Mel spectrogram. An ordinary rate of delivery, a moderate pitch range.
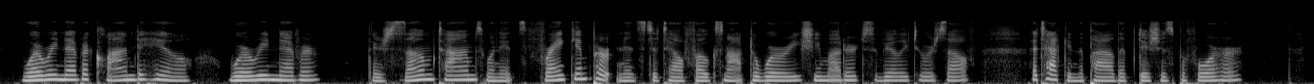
Yes: average, 145 wpm; average, 3.0 semitones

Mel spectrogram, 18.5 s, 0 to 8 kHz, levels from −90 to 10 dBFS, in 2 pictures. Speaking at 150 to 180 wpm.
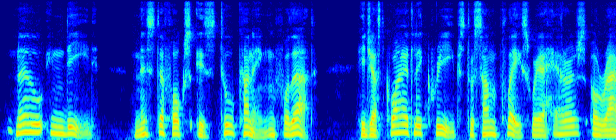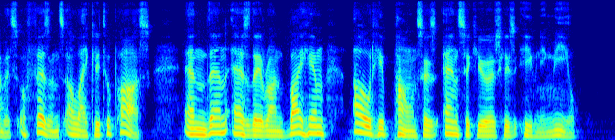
No: slow, 135 wpm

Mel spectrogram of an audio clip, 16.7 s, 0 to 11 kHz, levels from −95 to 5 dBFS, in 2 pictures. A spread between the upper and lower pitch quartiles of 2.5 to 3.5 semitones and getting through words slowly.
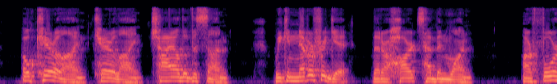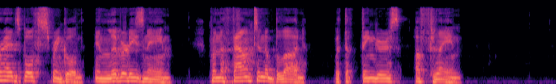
No: average, 5.2 semitones; slow, 120 wpm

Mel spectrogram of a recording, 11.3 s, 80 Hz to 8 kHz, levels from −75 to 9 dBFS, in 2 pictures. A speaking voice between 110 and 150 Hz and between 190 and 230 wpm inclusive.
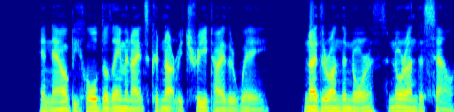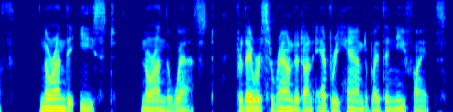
No: low, 100 Hz; average, 195 wpm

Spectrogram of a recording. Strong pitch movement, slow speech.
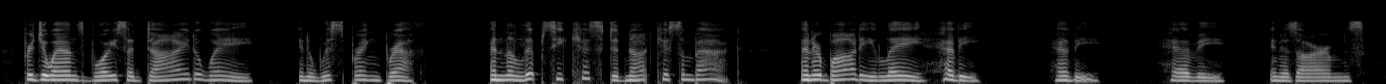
No: average, 3.3 semitones; slow, 130 wpm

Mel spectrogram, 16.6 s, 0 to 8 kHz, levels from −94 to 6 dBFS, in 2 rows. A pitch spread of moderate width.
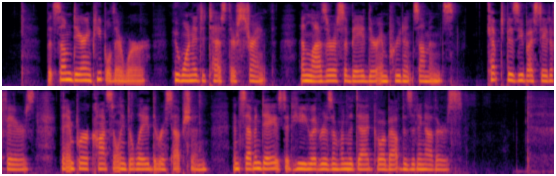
No: narrow, 1.6 semitones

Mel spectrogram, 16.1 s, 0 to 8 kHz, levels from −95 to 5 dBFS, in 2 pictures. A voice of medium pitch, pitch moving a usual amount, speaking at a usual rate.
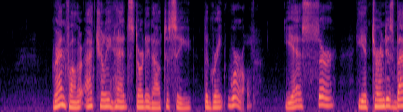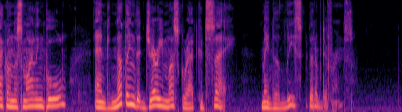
No: medium, 160 Hz; average, 4.1 semitones; slow, 125 wpm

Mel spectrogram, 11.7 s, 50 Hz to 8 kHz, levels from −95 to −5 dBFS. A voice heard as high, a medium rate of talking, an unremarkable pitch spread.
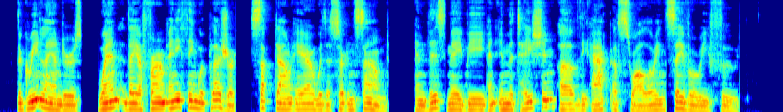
No: low, 105 Hz; average, 145 wpm; average, 3.3 semitones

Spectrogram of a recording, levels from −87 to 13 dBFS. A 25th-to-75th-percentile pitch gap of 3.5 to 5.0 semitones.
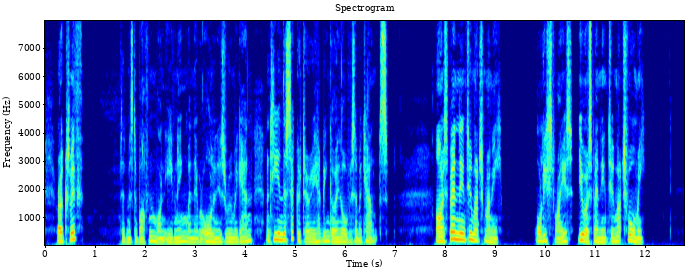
Yes: average, 3.8 semitones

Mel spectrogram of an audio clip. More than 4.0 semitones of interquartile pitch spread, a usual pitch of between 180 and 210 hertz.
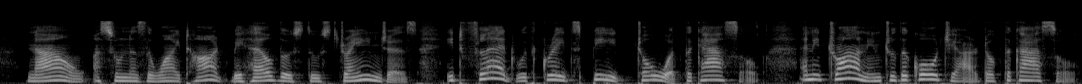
Yes: average, 4.7 semitones; medium, 185 Hz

